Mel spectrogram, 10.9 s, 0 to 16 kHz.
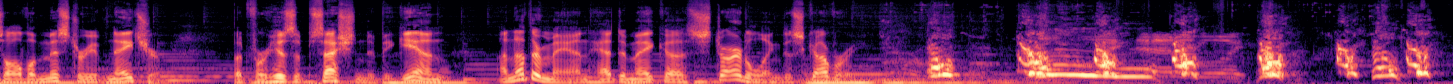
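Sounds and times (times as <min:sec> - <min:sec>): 
speech: 0:00.0 - 0:08.6
hunting hound baying and howling: 0:06.8 - 0:10.8.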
